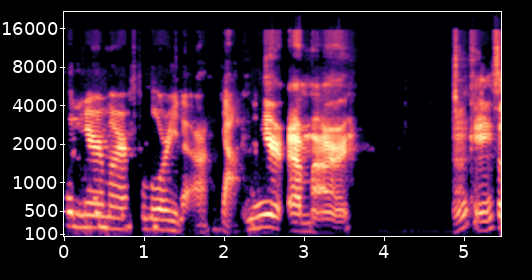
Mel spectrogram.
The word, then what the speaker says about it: Miramar: Miramar. Yeah, talk about wait I keep Miramar. Yeah, Miramar. What you talk? Miramar.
